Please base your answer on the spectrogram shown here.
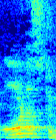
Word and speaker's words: honest: You should be an honest man. You should be an honest man. Honest. O sound.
